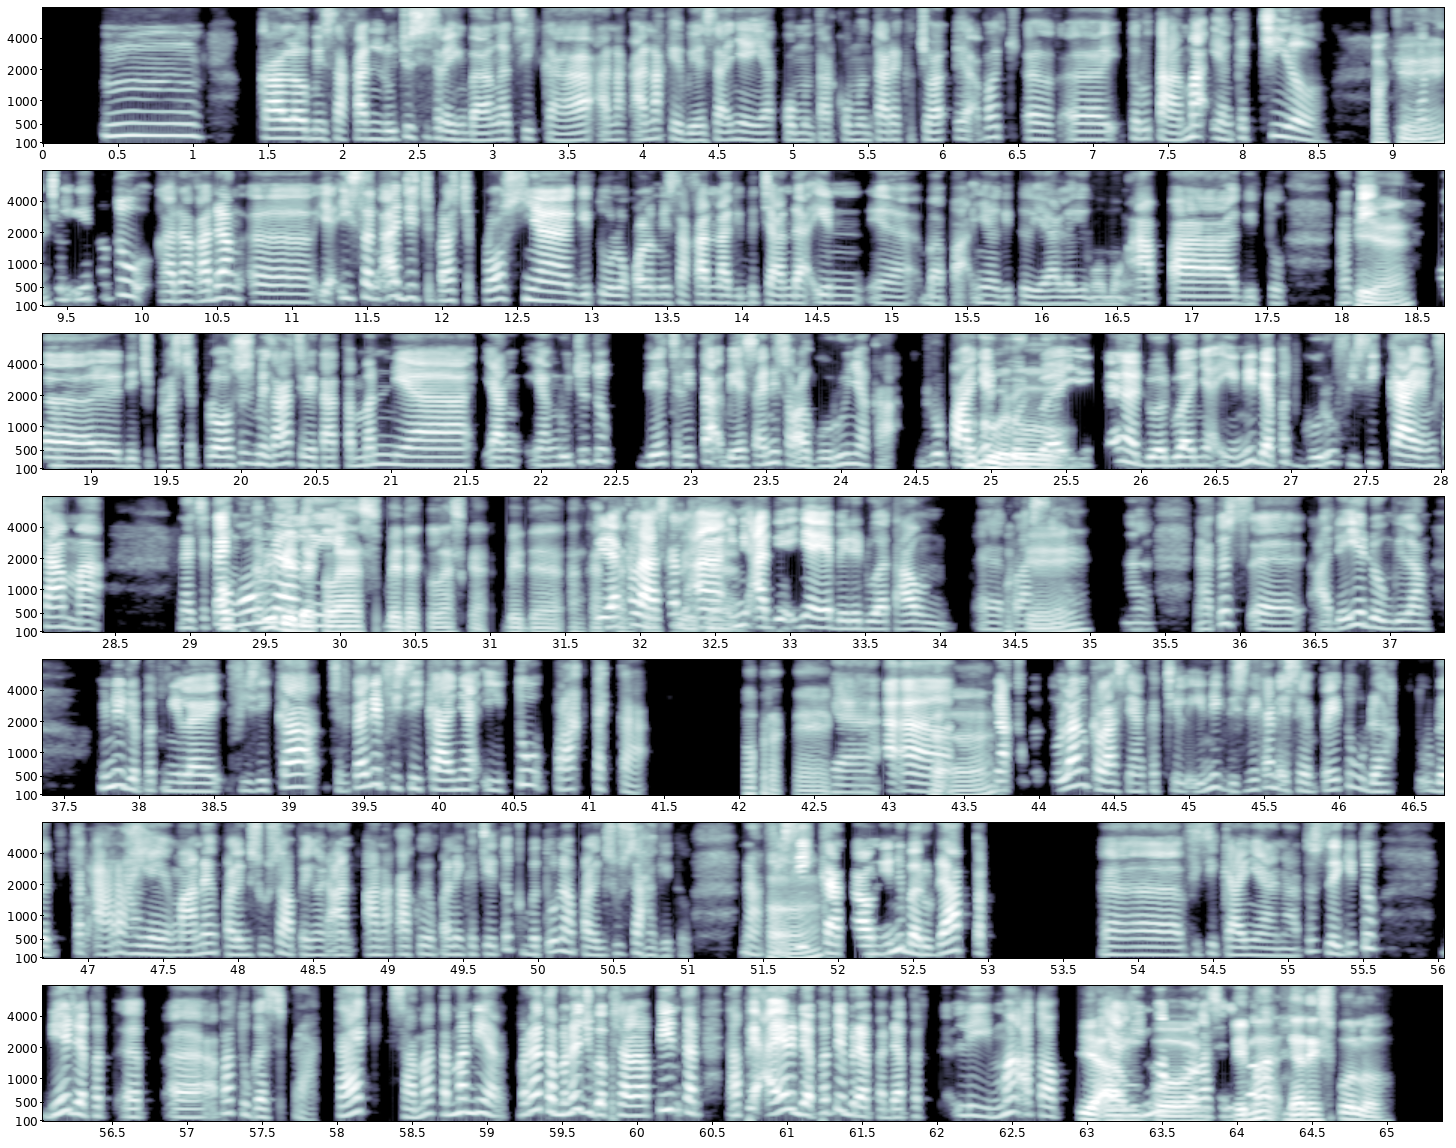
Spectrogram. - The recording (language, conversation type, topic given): Indonesian, podcast, Bagaimana tradisi makan bersama keluarga di rumahmu?
- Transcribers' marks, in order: other background noise; unintelligible speech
